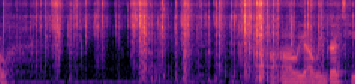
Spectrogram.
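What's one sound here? A foil wrapper crinkles and tears in someone's hands.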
